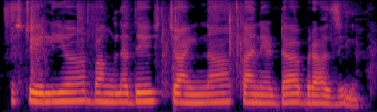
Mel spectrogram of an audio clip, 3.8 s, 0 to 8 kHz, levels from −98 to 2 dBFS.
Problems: background sounds at intervals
